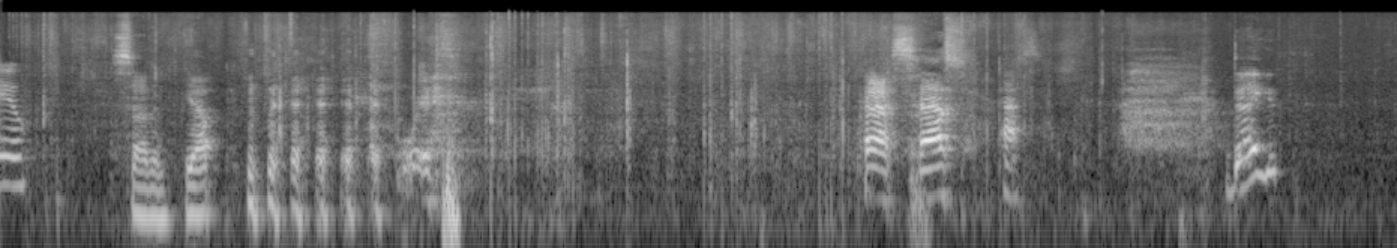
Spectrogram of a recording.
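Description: Playing cards shuffle and slide.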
